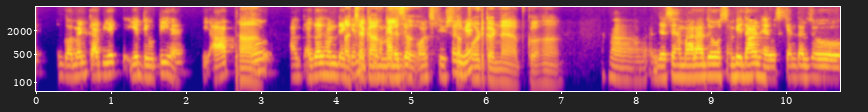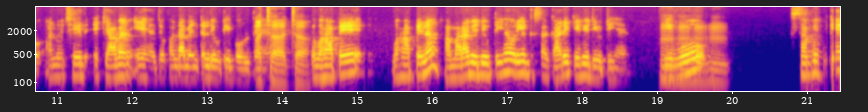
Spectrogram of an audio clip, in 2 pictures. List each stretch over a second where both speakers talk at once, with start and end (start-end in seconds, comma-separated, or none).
4.2-5.8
